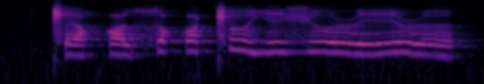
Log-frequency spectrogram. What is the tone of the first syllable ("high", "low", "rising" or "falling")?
low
